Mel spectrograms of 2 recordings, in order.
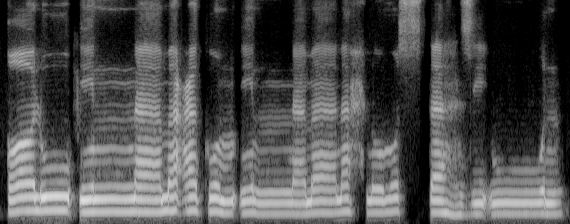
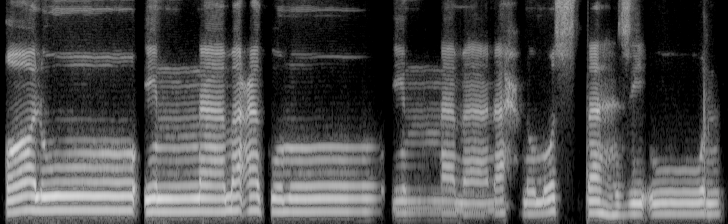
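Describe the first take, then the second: First: Long vowels held briefly; 'kum' ends closed. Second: Long vowels held longer; 'kum' stretched to 'kumu'. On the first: "qasr ma'al iskan" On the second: "tawasud munfasil, disertai dengan di sini ada silah. Tapi silahnya di sini dipanjangkan empat harokat"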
